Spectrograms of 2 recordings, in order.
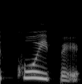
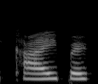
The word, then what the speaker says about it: Kuiper: fala que tá no cinturão de kuyt per ou de Kuiper dependendo da pronúncia que você usa é tão em uma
